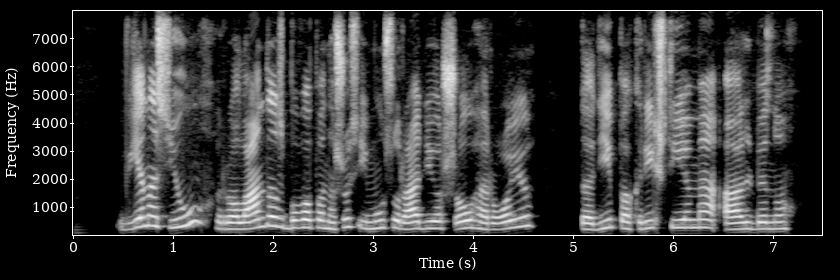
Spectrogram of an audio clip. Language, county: Lithuanian, Vilnius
